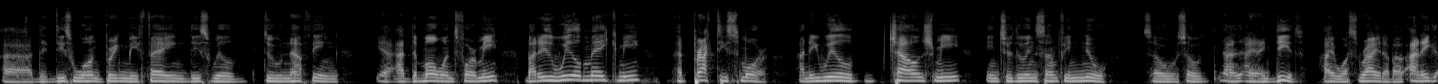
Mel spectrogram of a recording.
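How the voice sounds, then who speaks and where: A man's voice: a little high, steady tone, moderate pace, dry recording, studio quality. A man from Argentina with an Argentinian accent, a Spanish speaker talking as a guest, short on sleep, searching for words and restarting often. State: tired from little sleep. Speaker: guest, musician and streamer. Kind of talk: casual interview chat.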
